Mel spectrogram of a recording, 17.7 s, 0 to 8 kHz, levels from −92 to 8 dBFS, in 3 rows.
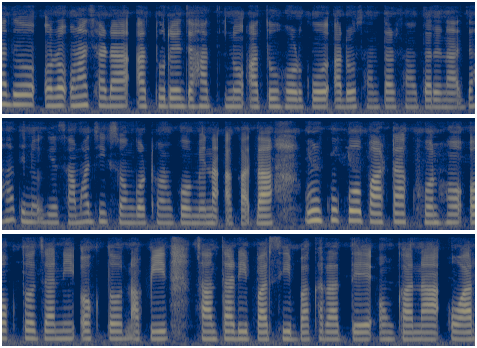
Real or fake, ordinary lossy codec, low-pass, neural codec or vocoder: real; AAC, 48 kbps; 7.2 kHz; none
